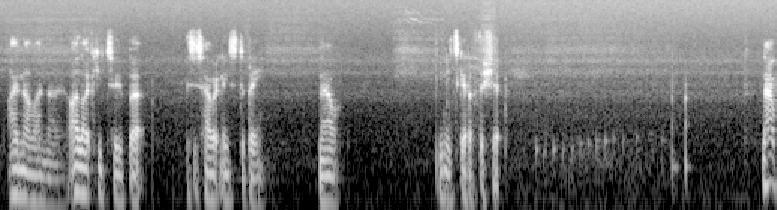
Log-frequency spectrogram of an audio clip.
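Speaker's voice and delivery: low, close, leaned-in private whisper. A game narrator voicing Mensa, leaning in close to a player's character, whispering. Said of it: "leans in closer and whispers".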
